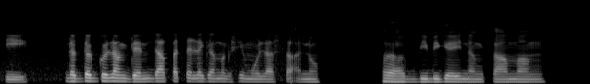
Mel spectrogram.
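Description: From 0 to 2.91 s the input was likely on a poorer device, an input switched to a narrower-band microphone or headset profile. Nothing passes above 3.9 kHz, so the speech sounds dull and boxy, with new background noise roughly 30 dB down, and it clears at 2.91 s without a gap or any real level jump.

Between 1.47 and 2.44 s, a clock-matching buffer was likely refilled or drained through a drift correction step, with playback sped up by 6.29%. Pitch rises by 106 cents, a little over a semitone, so the speech sounds briefly detuned and hurried before snapping back.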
